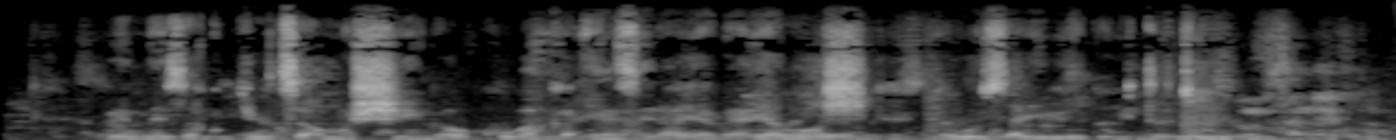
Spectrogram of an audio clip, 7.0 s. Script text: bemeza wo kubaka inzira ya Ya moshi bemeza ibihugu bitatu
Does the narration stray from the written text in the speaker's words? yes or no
yes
